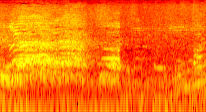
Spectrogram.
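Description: A crowd of protest marchers shouting a slogan together, loudest in the first second and then dying away.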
